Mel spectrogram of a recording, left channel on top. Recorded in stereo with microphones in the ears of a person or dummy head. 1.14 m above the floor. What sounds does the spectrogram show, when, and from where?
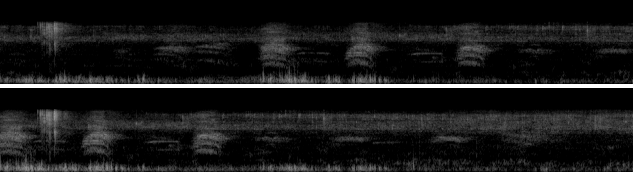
0.4 s crumpling: 10° right (ahead or behind), 0.6 m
